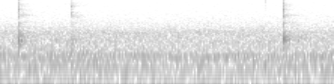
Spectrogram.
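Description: Near silence, broken by three faint, short clicks of a computer mouse.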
